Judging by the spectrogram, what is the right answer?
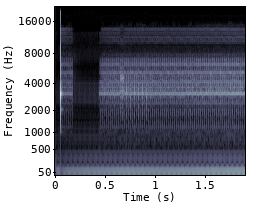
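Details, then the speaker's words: Intelbras Modulare/Conecta PBX with no extension dial tone, terminal 1 lifted off the board, powered: steady low hum and even hiss on the extension, no tone; the matrix is suspected of injecting the noise, unconfirmed. "Só um chiado vindo da matriz, ó, tá vendo? Porque agora ele está desligado da placa. Então é como se a matriz estivesse jogando esse ruído em cima do ramal."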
